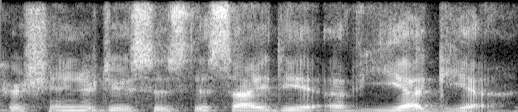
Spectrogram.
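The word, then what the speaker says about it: yajña: introduces this idea of yagya. That's spelled y a j n with a little squiggle over it and an a. Yagya.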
